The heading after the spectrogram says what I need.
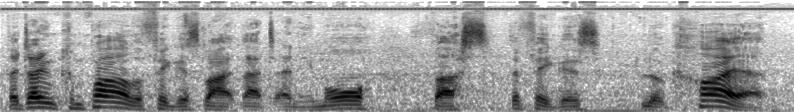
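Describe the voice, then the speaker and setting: A man's voice: mid-range voice, very animated, a little fast, a little mellow, slight background noise. A man narrating a scripted television news report.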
